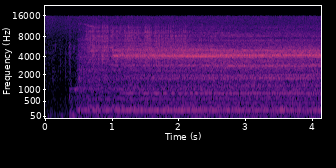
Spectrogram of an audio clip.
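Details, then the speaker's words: Variable-speed series/parallel bench-top pump test set starting in parallel: near silence, then the pumps settle into a steady, even motor hum with a thin high whine once up to speed. Start-up and running are normal. "there we go we're up to speed okay good stuff"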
